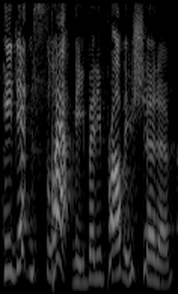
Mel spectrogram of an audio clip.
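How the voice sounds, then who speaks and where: Bright-voiced woman telling a dramatic story. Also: high voice, moderate pace. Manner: dramatic, animated telling with shouted outbursts. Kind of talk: live personal storytelling. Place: live festival stage.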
